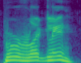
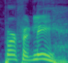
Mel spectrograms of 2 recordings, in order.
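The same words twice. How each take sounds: First: The word is pronounced in a mangled way. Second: The word is pronounced cleanly and in full. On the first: The speaker calls it wrong. "It's not perfectly" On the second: The speaker calls it right. "the word is perfectly"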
